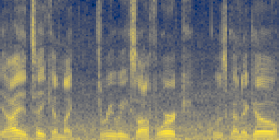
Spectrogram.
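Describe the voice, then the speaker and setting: With an American accent, a man speaks at a medium pitch and a moderate pace. Noticeable background noise is present. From Pennsylvania, US. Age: 60s. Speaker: vlogger. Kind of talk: casual monologue. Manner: rambling, halting.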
